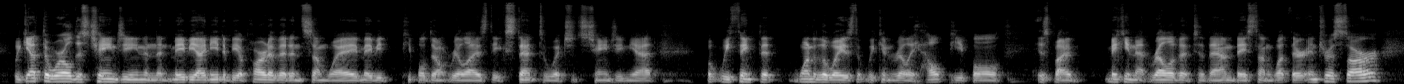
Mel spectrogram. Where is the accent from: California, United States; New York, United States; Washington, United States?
California, United States; Bay Area; moved away as an adult; also born or lived in San Francisco; now in Bend, United States; I now live in Bend, Oregon, but I grew up in the Bay Area and previously lived in San Francisco for many years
